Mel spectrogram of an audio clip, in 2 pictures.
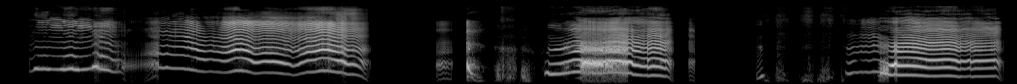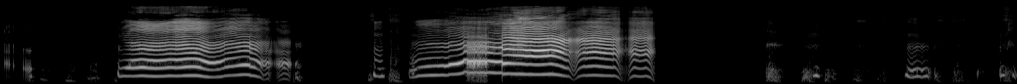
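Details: A sound-effect library recording of a baby crying: loud, high-pitched wailing in repeated bursts with short pauses between them, a typical infant cry.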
